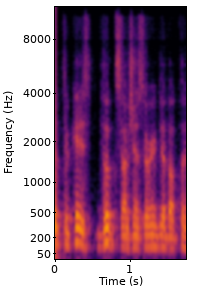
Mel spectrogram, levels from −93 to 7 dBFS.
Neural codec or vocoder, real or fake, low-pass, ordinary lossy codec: codec, 16 kHz in and 24 kHz out, 0.6 kbps, FocalCodec, streaming, 4096 codes; fake; 10.8 kHz; Opus, 32 kbps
